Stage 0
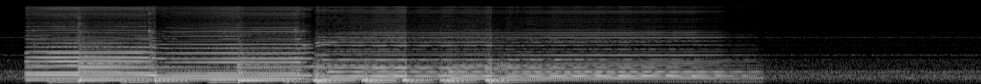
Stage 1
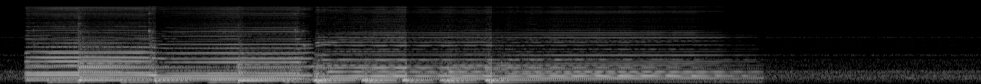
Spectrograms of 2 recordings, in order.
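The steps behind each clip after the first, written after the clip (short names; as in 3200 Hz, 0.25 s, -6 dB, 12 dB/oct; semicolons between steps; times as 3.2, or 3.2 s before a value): added noise white -61 dBFS; gain -4.5 dB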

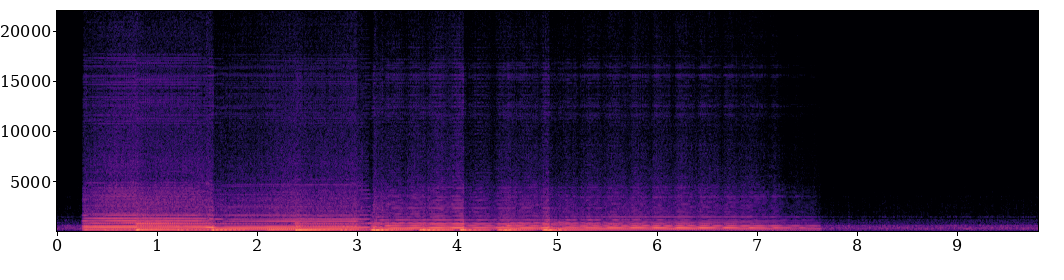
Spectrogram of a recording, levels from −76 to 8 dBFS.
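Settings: median filter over 25 samples; gain +7.5 dB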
